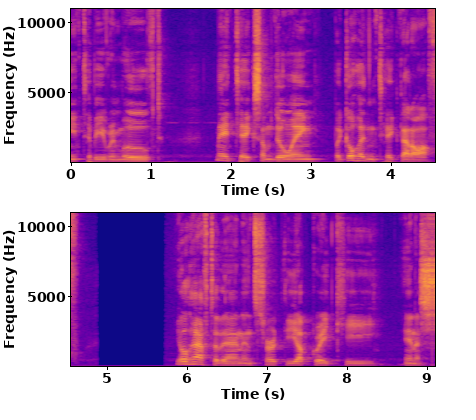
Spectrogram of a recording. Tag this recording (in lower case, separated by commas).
speech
